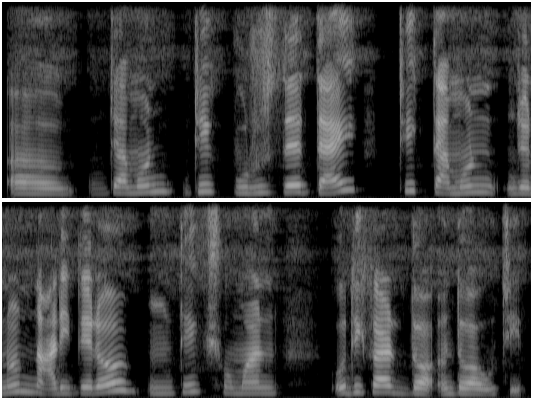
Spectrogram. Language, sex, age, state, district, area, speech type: Bengali, female, 18-30, West Bengal, Uttar Dinajpur, urban, spontaneous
